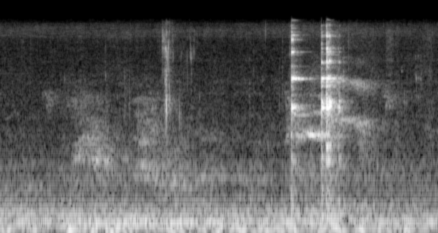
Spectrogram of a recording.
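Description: Faint chewing of spaghetti with the mouth closed, then a metal fork set down on a ceramic plate about three seconds in: two light clinks with a short ring.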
